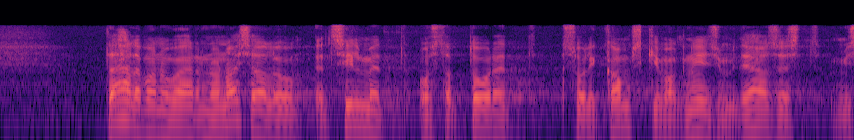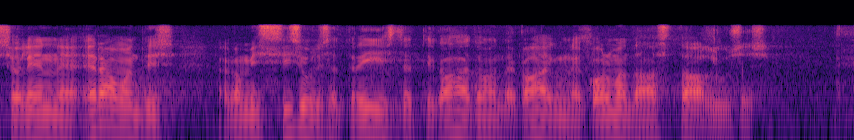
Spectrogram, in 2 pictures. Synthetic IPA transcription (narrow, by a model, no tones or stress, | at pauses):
t̪æɦe̞le̞pɑnuvæːɾneo̞nɑsʲjɑluet̪ˑsilme̞t̪ːˑo̞st̪ɑb̥̚t̪o̞ːɾe̞t̪ːˑso̞likɑmskimɑɡne̞ːs̬jumit̪e̞ɦɑse̞st̪misːo̞lʲie̞nːe̞ʔe̞ɾɑmɑnʲd̪̥is | ɑ̰ɡ̥ɑmisːis̬ulise̞lt̪riːɡist̪ɑt̪ˑːikɑɦe̞t̪uɦɑnd̪̥ekɑɦe̞kymneko̞lmɑnd̪ɑɑːst̪ɑɑlɡ̥use̞s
